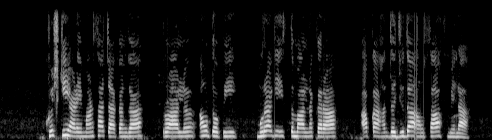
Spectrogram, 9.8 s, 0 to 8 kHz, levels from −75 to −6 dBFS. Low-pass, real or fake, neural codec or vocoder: 7.2 kHz; real; none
